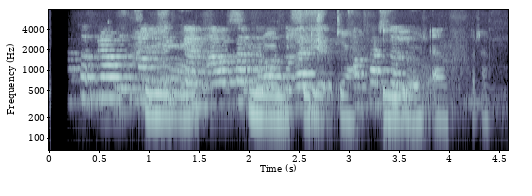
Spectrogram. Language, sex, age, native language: Icelandic, female, 9, Icelandic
